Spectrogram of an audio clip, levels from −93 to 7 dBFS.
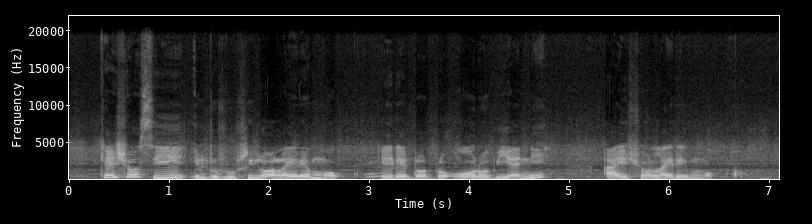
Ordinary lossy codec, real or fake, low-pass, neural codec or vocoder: none; real; 19.8 kHz; none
